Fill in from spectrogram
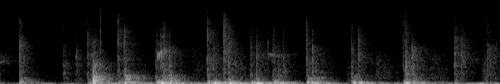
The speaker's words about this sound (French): Là, vous entendez mes pas.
